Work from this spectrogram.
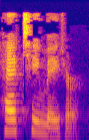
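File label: "Pachymeter", English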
